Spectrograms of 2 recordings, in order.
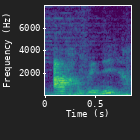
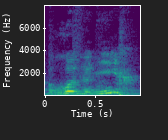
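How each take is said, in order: First: The word begins with an 'ar' sound. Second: The word begins with an 're' sound. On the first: This is how it is said in the Pas-de-Calais. "quand tu es dans le Pas-de-Calais" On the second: This is the standard form. "si tu veux dire le verbe revenir"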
